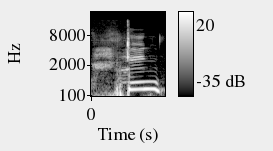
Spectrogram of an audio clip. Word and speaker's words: किं: minute ब्रह्म कीम हां निकाल किंग किंग इसको पढ़ेंगे किंग इसको पढ़ेंगे किंग किंग किंग तदब ब्रह्म इसको पढ़ेंगे कि के ऊपर में च अनुस्वार है ठीक है कि तद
